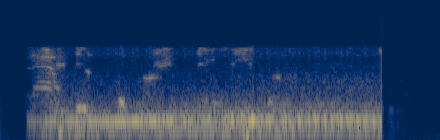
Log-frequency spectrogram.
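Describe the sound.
Steady low car-interior road rumble heard through a narrow, tinny phone line from a caller in a car phoning the Shaw's Patriots postgame radio show, with faint muffled voice fragments on top, running a few seconds before the call drops abruptly into silence.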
